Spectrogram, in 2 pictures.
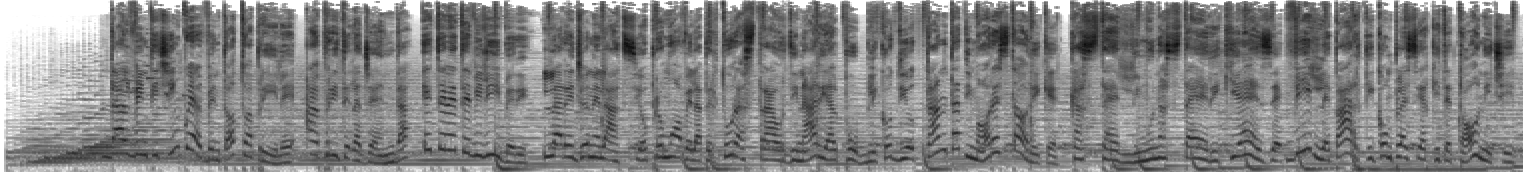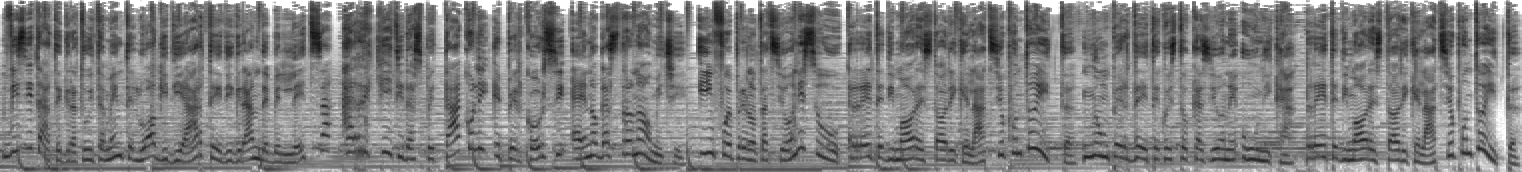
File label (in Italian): Spot radio; Rete dimore storiche Lazio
